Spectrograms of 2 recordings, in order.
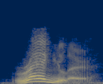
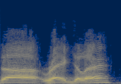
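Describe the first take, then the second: First: It is said with an incredulous inflection. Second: It is said plainly, with hesitation.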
